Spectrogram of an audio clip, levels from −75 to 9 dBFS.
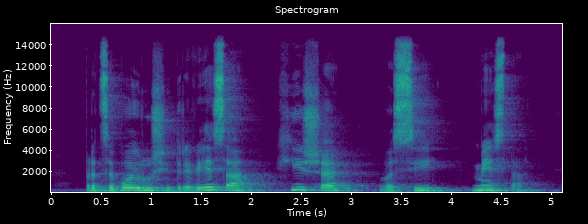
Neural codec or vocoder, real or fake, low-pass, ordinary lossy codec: none; real; 14.4 kHz; none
